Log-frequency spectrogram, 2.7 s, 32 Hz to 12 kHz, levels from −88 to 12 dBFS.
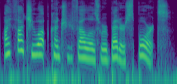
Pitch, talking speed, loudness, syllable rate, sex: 225 Hz, 205 wpm, -18 LUFS, 5.3 syllables/s, female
